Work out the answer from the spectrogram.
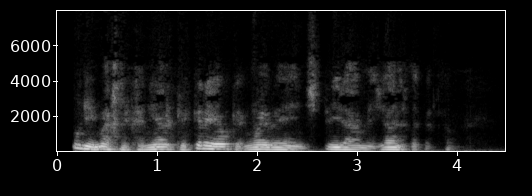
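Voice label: "creo", Spanish; mozilla voice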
